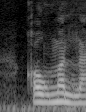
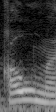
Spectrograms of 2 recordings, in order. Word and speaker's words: قَوْمًا: انہوں نے تنوین کے بغیر تلفظ کیا ظاہراً, قوم اللہ انہوں نے پڑھا, چونکہ تکرار بھی کیا تو انہوں نے پھر وہی قوم اللہ پڑھا. شاید یہ ان کو دیکھنے میں مشکل ہوئی ہو, چونکہ یہاں پہ ایک تنوین ہے. لہٰذا صحیح تلفظ یہ ہے, لِمَ تَعِظُونَ قَوْمًا اللَّهُ مُهْلِكُهُمْ.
